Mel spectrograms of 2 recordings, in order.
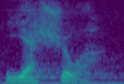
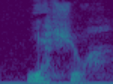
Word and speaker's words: Yeshua: more like it was pronounced. And so you'll hear them refer to Yeshua. Yeshua.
